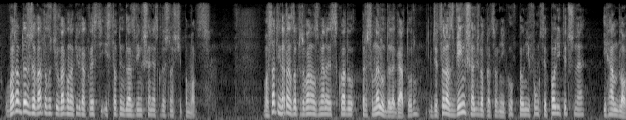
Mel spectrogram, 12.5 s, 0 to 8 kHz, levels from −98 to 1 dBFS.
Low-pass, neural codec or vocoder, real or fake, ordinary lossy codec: 7.2 kHz; codec, 16 kHz, 16 kbps, FunCodec, trained on LibriTTS, 50 frames a second; fake; none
